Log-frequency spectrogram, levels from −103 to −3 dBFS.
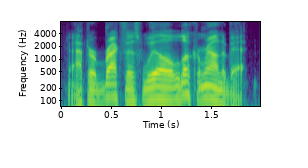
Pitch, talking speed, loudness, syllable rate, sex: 100 Hz, 210 wpm, -18 LUFS, 5.7 syllables/s, male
